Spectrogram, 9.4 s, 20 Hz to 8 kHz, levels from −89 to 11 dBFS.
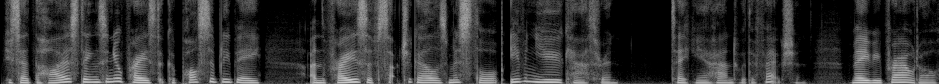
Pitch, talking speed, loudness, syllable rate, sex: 210 Hz, 215 wpm, -20 LUFS, 5.9 syllables/s, female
